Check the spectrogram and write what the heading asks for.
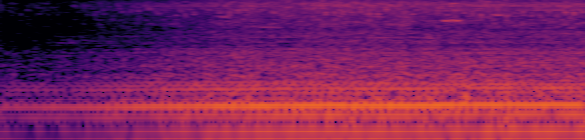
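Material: Nothing is struck.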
